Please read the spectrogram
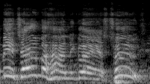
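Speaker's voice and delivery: high-pitched retort posing as politeness; mock polite. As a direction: retell it high, as if perfectly courteous. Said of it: "I said it politely".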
